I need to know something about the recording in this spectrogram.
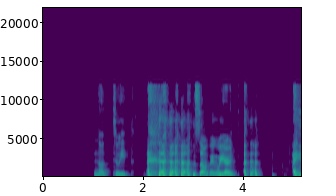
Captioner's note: laughs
